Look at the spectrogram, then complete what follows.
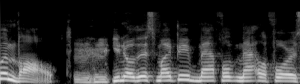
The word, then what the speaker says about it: LaFleur: It's Mike LaFleur.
